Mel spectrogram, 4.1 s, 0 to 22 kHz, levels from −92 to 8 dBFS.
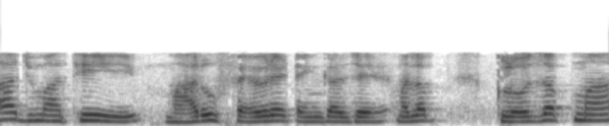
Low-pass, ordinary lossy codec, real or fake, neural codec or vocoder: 7.2 kHz; AAC, 16 kbps; real; none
